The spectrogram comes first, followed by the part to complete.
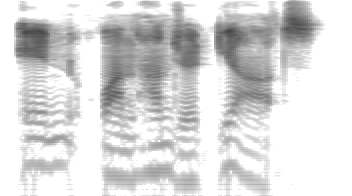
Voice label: technology sat nav male voice english says "in 100 yards"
